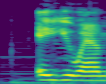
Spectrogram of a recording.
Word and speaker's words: Om: Some people say AUM instead of OM. Some people say HUM, like hum. Om Mani Padme Hum. You know, that's just another pronunciation of the same thing.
